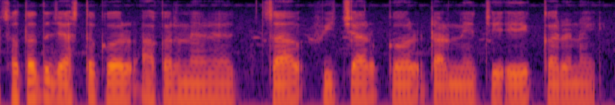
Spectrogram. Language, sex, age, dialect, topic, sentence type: Marathi, male, 18-24, Varhadi, banking, statement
